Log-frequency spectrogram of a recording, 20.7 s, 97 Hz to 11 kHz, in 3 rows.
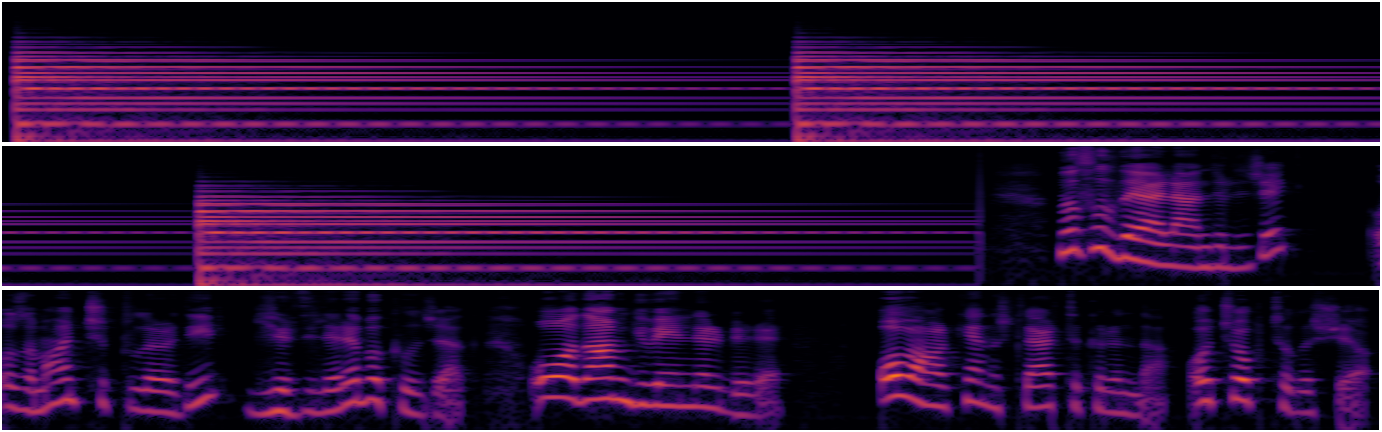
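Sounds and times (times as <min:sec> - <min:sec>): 
deep church bell tolling: 0:00.0 - 0:11.8
speech: 0:12.2 - 0:20.6.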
